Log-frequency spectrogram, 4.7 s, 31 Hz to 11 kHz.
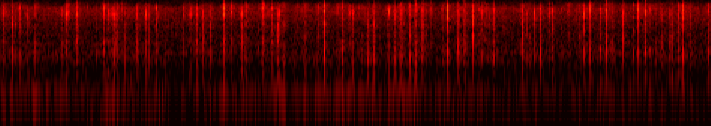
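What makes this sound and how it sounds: A long, thin, solid 100/180 grit emery nail file is scratched and tapped with long fingernails. Rapid, dense scratching and tapping clicks run throughout over a low background hum.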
